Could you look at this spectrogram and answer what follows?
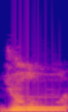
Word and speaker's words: Jung: so then you have carl jung um that's jule is how they say it another neo freudian um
